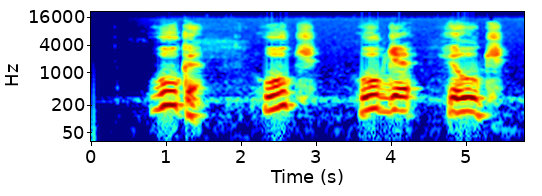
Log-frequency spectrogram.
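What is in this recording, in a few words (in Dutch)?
hurken, Limburgse gesproken woordenboeken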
